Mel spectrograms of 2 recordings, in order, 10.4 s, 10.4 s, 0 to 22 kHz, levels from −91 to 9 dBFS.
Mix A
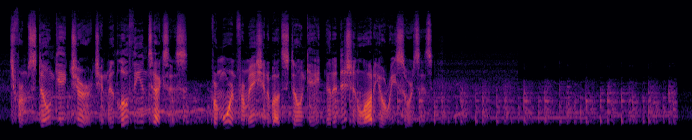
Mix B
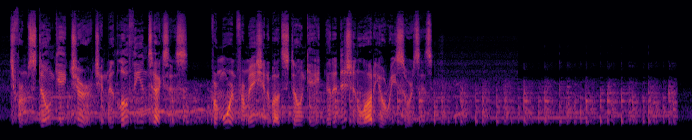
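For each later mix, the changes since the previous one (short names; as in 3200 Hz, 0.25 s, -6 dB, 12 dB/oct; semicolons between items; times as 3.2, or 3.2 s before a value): background +4.5 dB; master: add high shelf 3500 Hz +7.5 dB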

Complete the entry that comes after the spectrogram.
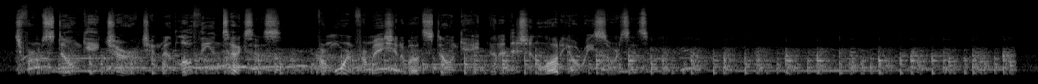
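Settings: background +8.5 dB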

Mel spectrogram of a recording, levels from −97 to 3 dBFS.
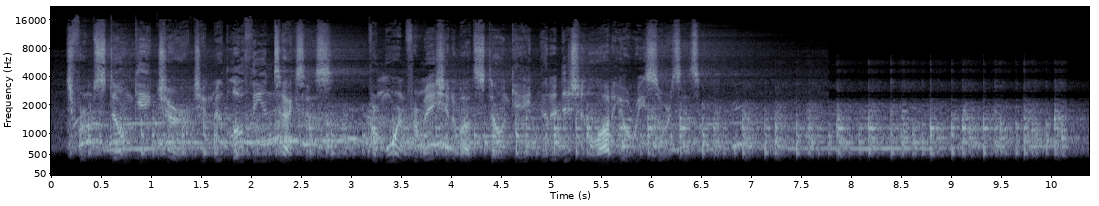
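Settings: reverb: on, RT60 2.8 s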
